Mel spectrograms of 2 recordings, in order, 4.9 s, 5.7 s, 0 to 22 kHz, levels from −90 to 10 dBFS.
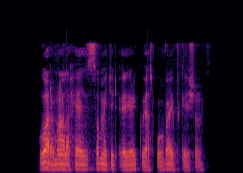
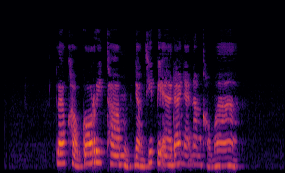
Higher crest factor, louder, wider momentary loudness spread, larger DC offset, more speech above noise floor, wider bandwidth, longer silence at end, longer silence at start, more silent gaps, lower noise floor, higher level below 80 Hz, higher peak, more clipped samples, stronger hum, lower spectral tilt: about the same, 22 dB vs 20 dB; about the same, -32 LUFS vs -30 LUFS; about the same, 11 LU vs 11 LU; neither; first, over 58 dB vs 44 dB; second, 8.4 kHz vs 11 kHz; second, 0.8 s vs 0.95 s; second, 0.8 s vs 1.1 s; neither; first, under -90 dBFS vs -73 dBFS; first, -64 dBFS vs -84 dBFS; about the same, -12 dBFS vs -12 dBFS; neither; neither; second, -4.5 dB/octave vs -6 dB/octave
